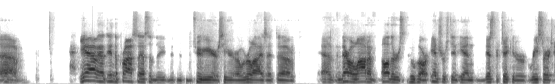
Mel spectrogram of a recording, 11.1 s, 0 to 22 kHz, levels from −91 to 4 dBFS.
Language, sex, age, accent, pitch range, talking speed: English, male, 50-69, American, 105-135 Hz, 160 wpm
